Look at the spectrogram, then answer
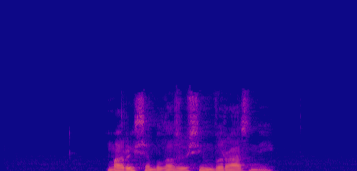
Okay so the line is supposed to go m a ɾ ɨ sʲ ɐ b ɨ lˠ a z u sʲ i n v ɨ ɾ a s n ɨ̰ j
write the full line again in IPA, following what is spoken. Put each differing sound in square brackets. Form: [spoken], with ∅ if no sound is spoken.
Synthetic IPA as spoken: m a ɾ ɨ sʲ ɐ b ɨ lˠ a z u sʲ i [m] v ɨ ɾ a [z] n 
